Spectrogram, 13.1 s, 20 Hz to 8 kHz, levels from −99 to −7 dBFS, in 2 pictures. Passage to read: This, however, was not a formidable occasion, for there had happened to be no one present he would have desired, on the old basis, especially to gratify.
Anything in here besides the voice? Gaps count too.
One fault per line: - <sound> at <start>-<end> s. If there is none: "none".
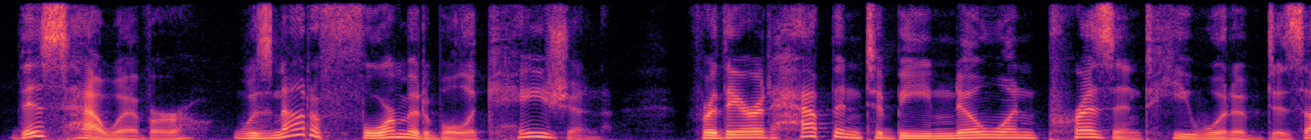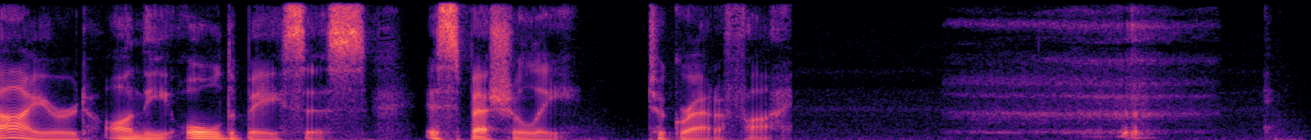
- sigh at 11.3-12.7 s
